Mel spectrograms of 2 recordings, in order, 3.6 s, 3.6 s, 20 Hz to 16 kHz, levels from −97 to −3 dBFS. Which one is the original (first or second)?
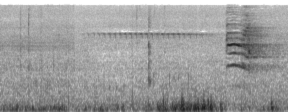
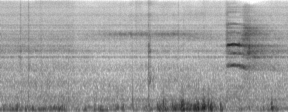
first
